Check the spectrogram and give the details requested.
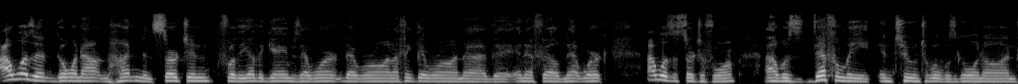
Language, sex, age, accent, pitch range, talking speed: English, male, 20-39, American, 140-170 Hz, 240 wpm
